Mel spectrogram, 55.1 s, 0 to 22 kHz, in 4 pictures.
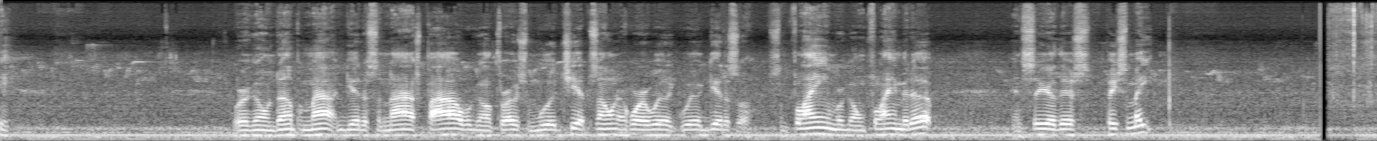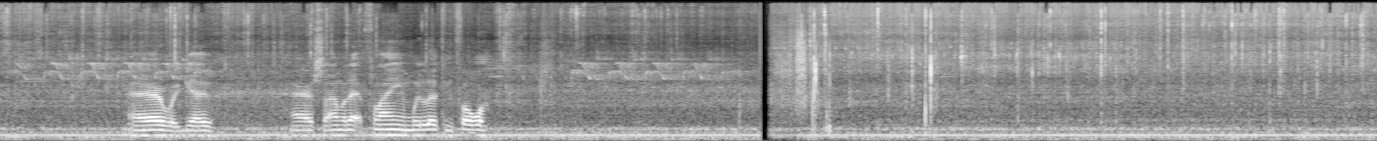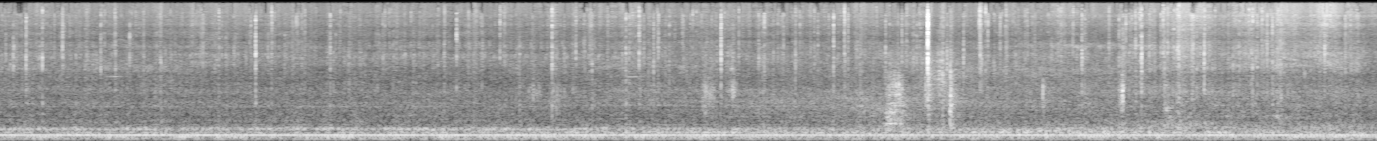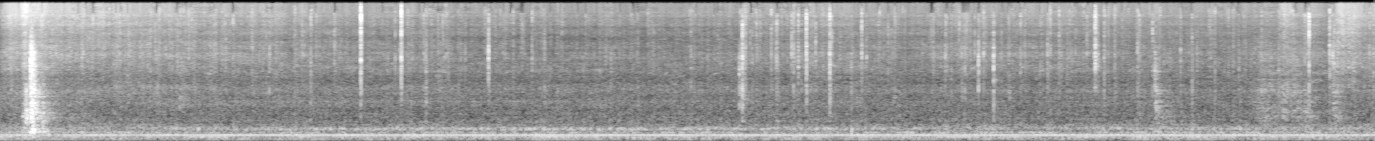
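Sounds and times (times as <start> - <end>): steady low hum: 0.0 - 55.0
fire crackling: 13.1 - 55.0
sharp fire pop: 41.4 - 42.2.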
